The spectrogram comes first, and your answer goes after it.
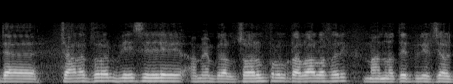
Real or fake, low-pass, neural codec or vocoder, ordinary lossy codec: fake; 7.2 kHz; codec, 16 kHz in and 24 kHz out, 0.4 kbps, LongCat-Audio-Codec, fine tuned four codebook decoder; none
